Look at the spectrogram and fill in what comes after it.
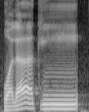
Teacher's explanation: یہاں نون ساکن کا ادغام مع الغنہ ہے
